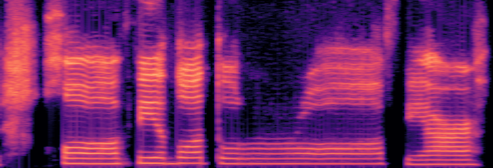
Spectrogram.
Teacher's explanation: खौ को और अलीफ को दोनों को मोटा पढ़ेंगे। खाफिदतुर राफ़िआ, रा को तो मोटा पढ़ेंगे क्योंकि रा पर जबर है, तो अलिफ मद्दा भी हो रहा आगे से, खाफिदतुर राफ़िआ।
